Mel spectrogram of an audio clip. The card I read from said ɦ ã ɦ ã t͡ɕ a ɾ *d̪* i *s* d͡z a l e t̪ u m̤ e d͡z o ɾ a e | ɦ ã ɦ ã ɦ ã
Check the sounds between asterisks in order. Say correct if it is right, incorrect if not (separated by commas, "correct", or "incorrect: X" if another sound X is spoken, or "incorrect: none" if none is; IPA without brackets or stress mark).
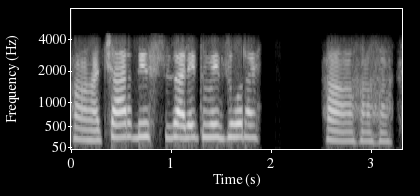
correct, correct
